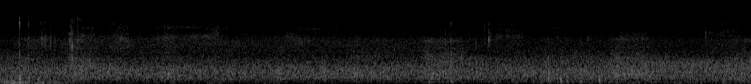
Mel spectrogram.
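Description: Wind by the water at a local fishing spot, a steady broadband rush buffeting the microphone with faint wave wash underneath, no other sounds standing out.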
